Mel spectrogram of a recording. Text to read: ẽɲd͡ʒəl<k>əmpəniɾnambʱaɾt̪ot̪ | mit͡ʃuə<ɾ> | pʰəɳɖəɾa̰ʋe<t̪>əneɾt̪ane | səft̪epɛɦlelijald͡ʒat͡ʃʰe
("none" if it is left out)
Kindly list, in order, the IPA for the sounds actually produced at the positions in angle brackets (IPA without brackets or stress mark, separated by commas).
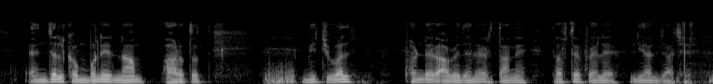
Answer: k, l, d̪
